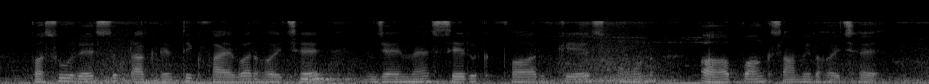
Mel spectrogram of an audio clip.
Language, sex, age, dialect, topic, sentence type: Maithili, male, 18-24, Eastern / Thethi, agriculture, statement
